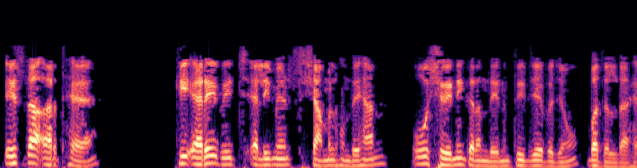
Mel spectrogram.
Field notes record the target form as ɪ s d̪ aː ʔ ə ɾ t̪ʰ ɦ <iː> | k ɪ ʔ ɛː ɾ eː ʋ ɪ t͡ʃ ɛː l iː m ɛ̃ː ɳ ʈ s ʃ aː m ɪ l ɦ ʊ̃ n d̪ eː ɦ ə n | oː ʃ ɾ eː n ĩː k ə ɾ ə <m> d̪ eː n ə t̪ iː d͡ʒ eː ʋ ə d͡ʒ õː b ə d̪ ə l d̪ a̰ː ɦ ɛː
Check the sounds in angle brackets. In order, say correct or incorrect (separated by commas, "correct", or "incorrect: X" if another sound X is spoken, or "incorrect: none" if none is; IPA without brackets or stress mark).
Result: incorrect: ɛː, incorrect: n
